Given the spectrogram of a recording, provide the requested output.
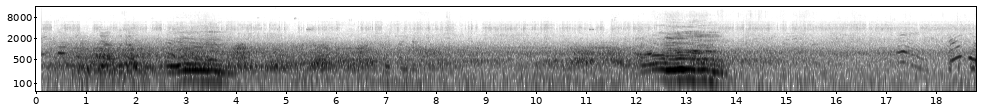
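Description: A tiger gives two deep, moaning roars about ten seconds apart over a steady background rumble.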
